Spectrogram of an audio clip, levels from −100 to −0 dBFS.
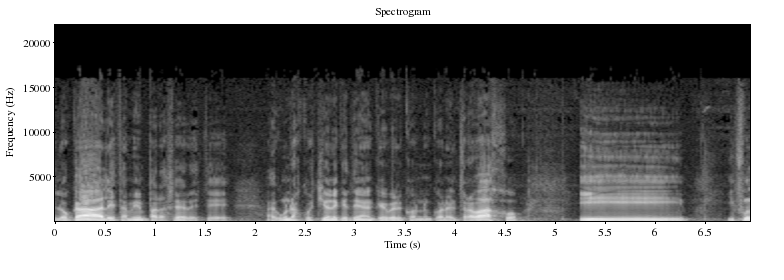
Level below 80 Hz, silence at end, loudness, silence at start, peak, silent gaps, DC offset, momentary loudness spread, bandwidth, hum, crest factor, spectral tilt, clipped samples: -42 dBFS; 0 s; -16 LUFS; 0 s; 0 dBFS; none; under 0.1%; 16 LU; 14.5 kHz; none; 16 dB; -7 dB/octave; under 0.1%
